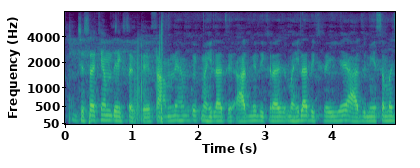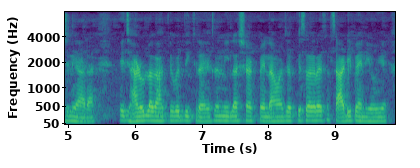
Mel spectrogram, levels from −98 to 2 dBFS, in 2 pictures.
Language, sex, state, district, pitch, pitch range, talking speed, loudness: Hindi, male, Uttar Pradesh, Ghazipur, 120 Hz, 115-125 Hz, 265 wpm, -27 LUFS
